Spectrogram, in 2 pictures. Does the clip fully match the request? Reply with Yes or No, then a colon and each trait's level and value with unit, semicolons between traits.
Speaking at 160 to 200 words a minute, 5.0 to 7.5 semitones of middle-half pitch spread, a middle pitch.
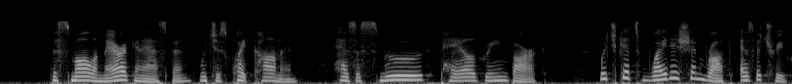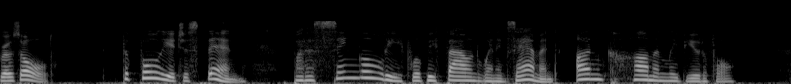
No: average, 150 wpm; wide, 5.6 semitones; medium, 180 Hz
